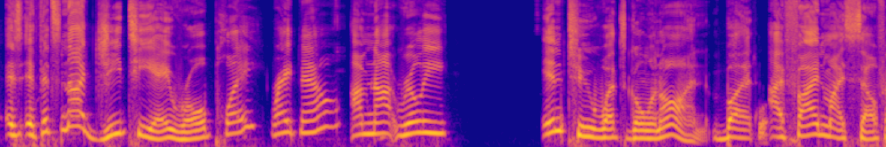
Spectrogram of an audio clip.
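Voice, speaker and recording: A man co-hosting a casual podcast, ranting excitably and swinging from mumbled asides to shouted outbursts. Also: a little high, dry recording, studio quality. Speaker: podcast co-host.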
